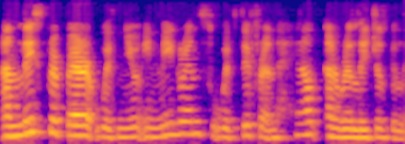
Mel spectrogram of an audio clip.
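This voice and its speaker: Speaking at a moderate pace, a woman uses a medium pitch and ordinary pitch variation. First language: Spanish. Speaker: student. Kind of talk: presentation. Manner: read from script.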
